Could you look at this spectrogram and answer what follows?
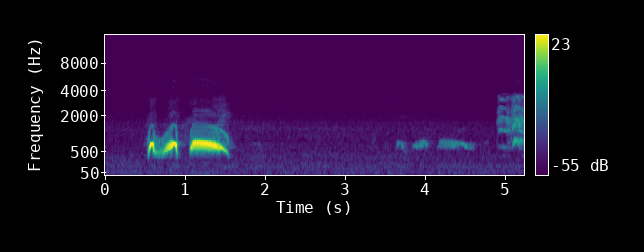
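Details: Spotted dove decoy bird calling to challenge rivals and lure wild doves: two loud, hoarse cooing phrases, a short hooked note then a longer steady coo, followed by softer, faint coos and a brief harsher sound at the end.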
